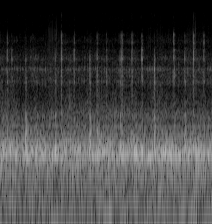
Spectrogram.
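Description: Bicycle rolling along an asphalt street: a steady hum of tyre and wind noise, with a rapid, irregular light ticking throughout.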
